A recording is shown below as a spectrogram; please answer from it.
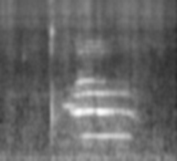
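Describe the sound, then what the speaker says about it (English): A house cat gives a single drawn-out meow, moderately close and fairly quiet, with a rising then falling tone over a still background. "What are you meowing at me about?"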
